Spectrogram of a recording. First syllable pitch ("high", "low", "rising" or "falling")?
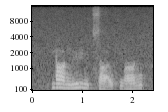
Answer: falling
